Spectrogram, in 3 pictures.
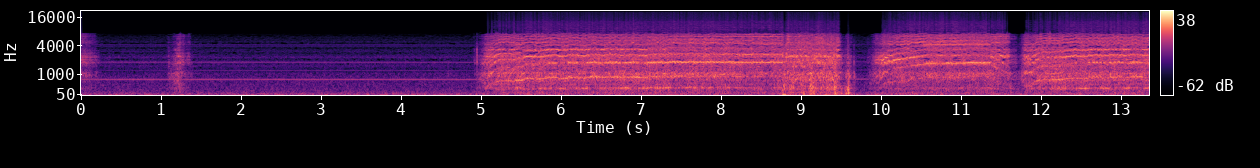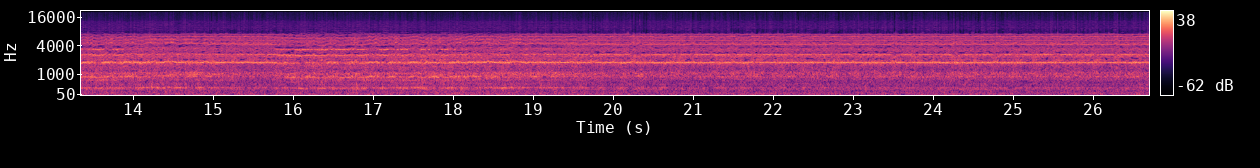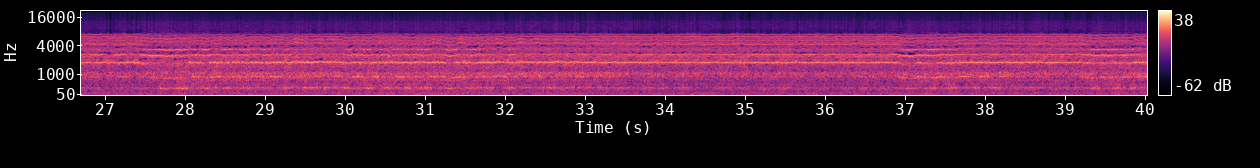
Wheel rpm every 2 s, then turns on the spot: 0, 0, 120, 220, 140, 160, 210, 230, 210, 230, 230, 230, 230, 220, 220, 220, 230, 240, 220, 230.
none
